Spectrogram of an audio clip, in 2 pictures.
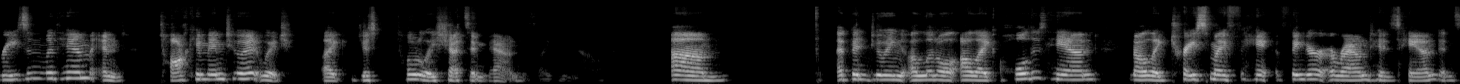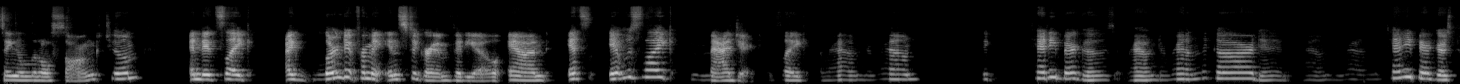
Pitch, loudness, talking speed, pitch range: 215 Hz, -24 LUFS, 165 wpm, 195-245 Hz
